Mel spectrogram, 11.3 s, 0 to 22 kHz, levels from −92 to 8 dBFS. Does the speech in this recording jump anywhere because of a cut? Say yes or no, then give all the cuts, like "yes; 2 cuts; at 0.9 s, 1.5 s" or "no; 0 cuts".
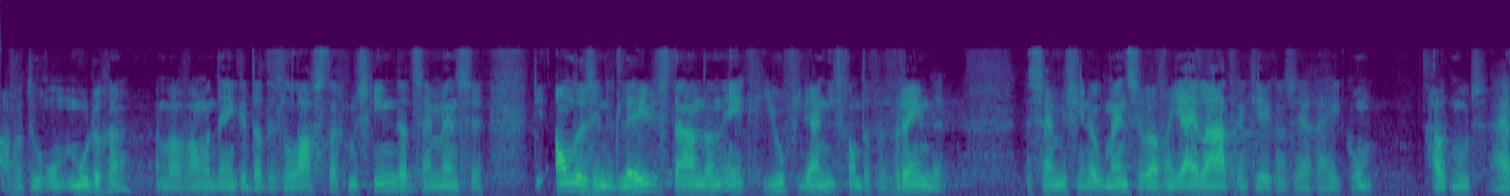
no; 0 cuts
